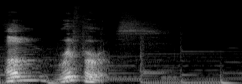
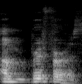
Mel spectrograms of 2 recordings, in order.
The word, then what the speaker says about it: umbriferous: This one is umbriferous. Umbriferous. Umbriferous? And that means providing shade. Ooh, yeah. And let's just double check I'm saying that one correctly. Umbriferous. Yeah, umbriferous. Umbriferous.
